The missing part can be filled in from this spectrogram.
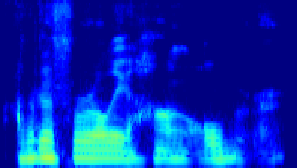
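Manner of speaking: low, soft, mumbled excuse; quiet confession. Retold or imitated. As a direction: lean in and confess it under your breath. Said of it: "he leans in, he goes".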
